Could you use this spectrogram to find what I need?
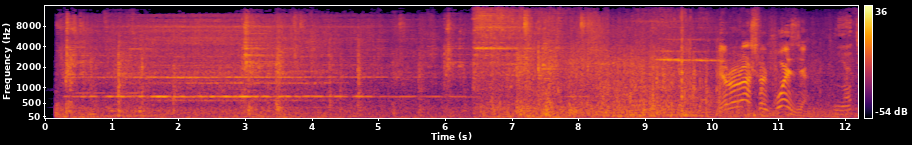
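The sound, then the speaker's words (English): A train to Murmansk in the Arctic Circle rumbles steadily along the tracks with a constant low roar and faint rattling, growing slightly louder midway before metal wheels squeal in rising, wavering tones near the end. “On the train, at least there's one bit of good news.”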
